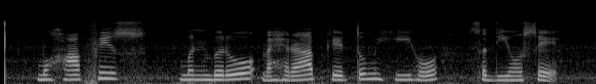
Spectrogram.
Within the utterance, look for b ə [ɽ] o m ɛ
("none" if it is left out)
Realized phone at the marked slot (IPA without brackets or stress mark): ɾ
